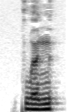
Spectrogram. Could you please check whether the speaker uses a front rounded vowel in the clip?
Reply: no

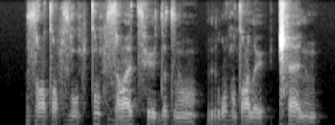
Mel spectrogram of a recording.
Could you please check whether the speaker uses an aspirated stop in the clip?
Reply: yes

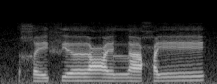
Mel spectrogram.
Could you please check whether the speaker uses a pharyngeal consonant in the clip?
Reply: yes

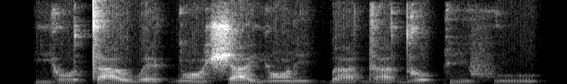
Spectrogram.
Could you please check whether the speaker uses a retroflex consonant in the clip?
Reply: no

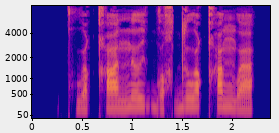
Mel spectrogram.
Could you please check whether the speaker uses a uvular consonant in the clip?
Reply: yes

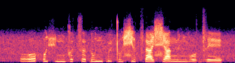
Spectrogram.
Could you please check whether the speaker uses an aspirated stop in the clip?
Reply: no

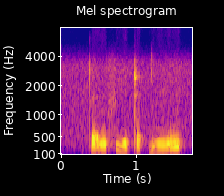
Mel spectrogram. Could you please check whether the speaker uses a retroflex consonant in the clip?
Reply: yes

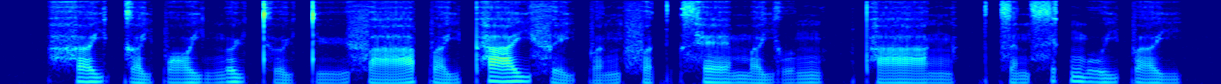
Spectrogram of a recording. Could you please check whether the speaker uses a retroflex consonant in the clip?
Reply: no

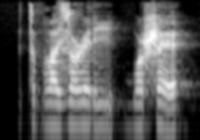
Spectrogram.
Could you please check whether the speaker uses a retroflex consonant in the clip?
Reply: yes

